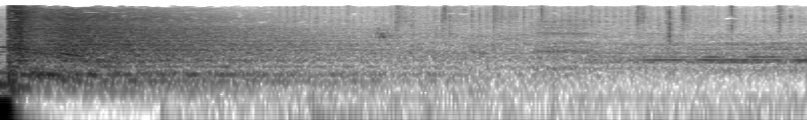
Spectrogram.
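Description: Electronic dance music breaks down: the bass and beat cut out, and a bright crash-like wash with a falling sweep fades over about two seconds. It leaves a quiet sustained pad with faint ticks.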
